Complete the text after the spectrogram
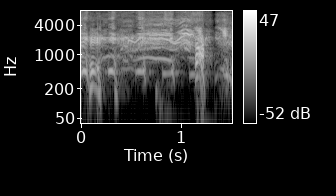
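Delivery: a real high-pitched laugh bursting out; high burst of laughter. Real, not acted. Telling a friend a ridiculous story, real laugh.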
